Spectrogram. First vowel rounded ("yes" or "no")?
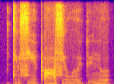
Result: yes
